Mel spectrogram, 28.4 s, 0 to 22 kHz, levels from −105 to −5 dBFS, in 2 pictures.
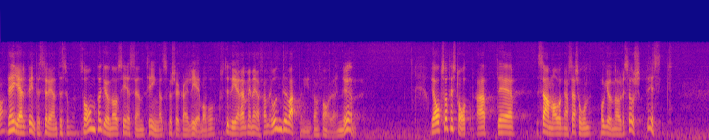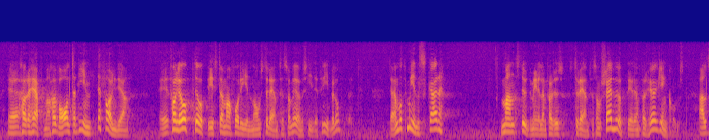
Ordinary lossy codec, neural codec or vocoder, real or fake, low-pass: none; codec, 16 kHz, 0.8 kbps, ZipCodec; fake; 7.2 kHz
